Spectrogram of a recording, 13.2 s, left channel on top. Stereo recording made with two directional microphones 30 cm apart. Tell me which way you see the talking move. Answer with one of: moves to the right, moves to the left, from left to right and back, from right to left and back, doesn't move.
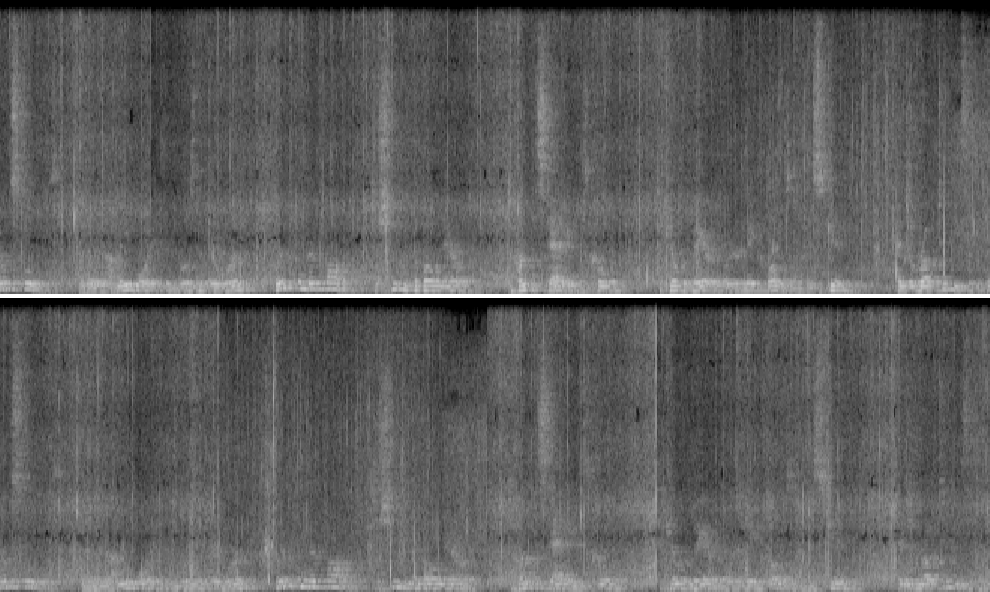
doesn't move.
